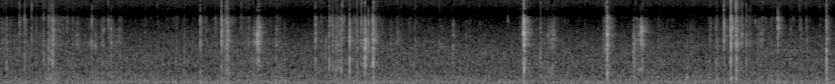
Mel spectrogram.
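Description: A utility knife blade cuts crunchy cubes off a solid dark purple oval bar of dry soap. Short, sharp, bright crunches and clicks come at irregular intervals over a quiet, faint background hiss. The loudest snap lands just past the five-second mark.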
